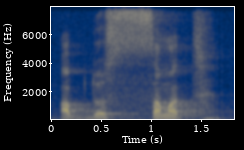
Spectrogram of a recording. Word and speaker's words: عبدالصمد: پوئے، زوئے، لام، نون۔ جب کسی لفظ پر الف لام لگایا جائے اور وہ الف لام نہیں پڑھا جائے تو حرف شمسی کہلاتا ہے۔ جیسے عبدالصمد، اس کا تلفظ اس طرح ادا کیا جائے گا، عبدالصمد، اور لام کی آواز ساکت ہوگی۔ وہ حرف شمسی جو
